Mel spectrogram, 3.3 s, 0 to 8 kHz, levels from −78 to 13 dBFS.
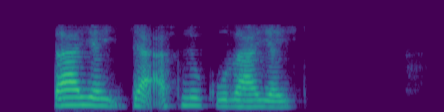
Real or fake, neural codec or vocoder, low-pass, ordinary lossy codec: real; none; 7.2 kHz; AAC, 16 kbps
